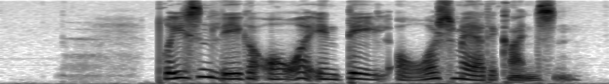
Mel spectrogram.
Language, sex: Danish, female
